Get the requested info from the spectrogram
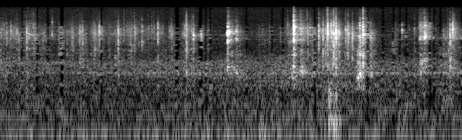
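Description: Mouth-close chewing of crunchy-coated chili-lime peanuts (Takis Hot Nuts): faint, irregular crisp crunches, thickest in the middle.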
